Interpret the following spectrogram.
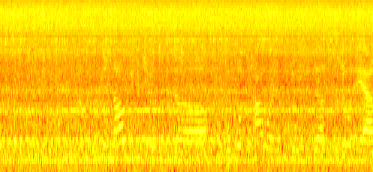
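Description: Street sweeper running: a steady mechanical hum with several constant tones from its motors, with faint voices behind it.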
